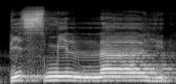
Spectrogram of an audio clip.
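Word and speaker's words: بسم الله الرحمن الرحيم: Dibaca berapa panjang mad tobi'i? 2 harokat atau 1 ayun dalam metode umi. Maka dibaca bukan begini. Bismillahirrahmanirrahim. Saya sering dengar seperti itu. Gini Bang, kadang-kadang orang itu sahih banget tuh, bagus banget tuh, lanya panjang. Padahal hanya 1 ayun, 1 ayun saja.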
